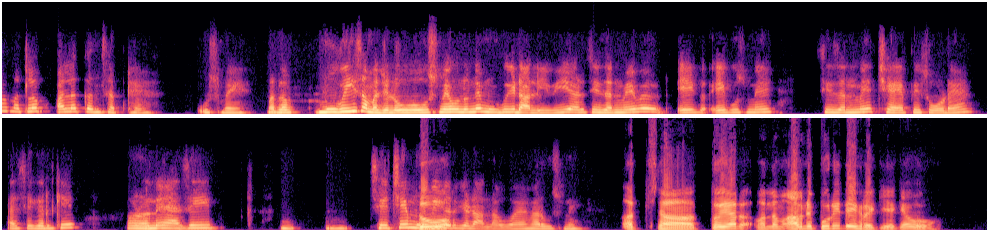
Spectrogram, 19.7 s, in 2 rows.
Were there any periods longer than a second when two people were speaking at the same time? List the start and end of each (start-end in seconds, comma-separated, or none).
none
